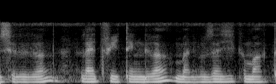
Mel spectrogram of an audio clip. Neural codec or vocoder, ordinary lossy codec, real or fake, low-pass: codec, 16 kHz in and 24 kHz out, 1 kbps, XY-Tokenizer; none; fake; 7.2 kHz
